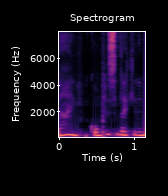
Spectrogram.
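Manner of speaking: laid-back, limp, unassertive tone with no firmness. Showing that speaking softly lacks firmness, quiet and without firmness. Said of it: "Se eu falar baixinho com você assim, bem de boa, falar assim".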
